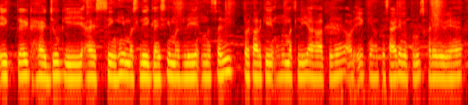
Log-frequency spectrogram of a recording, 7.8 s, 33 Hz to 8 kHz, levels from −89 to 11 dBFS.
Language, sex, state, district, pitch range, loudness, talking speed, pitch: Hindi, male, Bihar, Lakhisarai, 145-150 Hz, -24 LUFS, 220 wpm, 150 Hz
